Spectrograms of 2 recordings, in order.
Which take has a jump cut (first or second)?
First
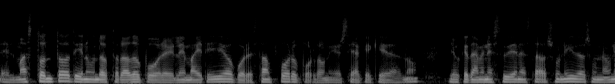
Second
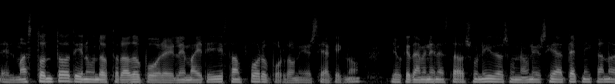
second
